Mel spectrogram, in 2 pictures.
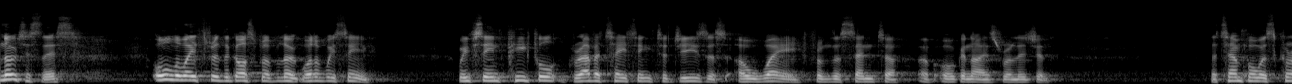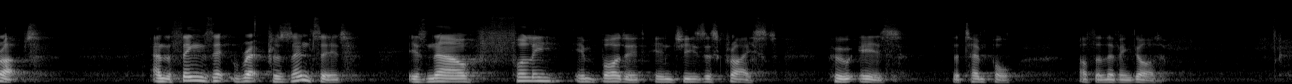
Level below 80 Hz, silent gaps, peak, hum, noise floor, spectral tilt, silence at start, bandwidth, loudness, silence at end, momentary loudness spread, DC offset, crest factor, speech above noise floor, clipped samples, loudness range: -86 dBFS; none; -4 dBFS; none; -65 dBFS; -6.5 dB/octave; 0 s; 10.5 kHz; -27 LUFS; 1.25 s; 13 LU; under 0.1%; 22 dB; 39 dB; under 0.1%; 9 LU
